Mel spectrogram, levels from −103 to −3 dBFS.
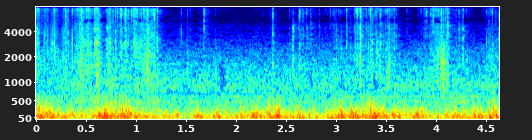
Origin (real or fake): real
